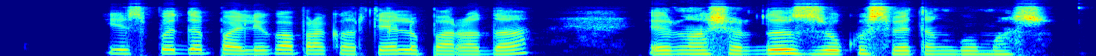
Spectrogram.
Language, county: Lithuanian, Panevėžys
